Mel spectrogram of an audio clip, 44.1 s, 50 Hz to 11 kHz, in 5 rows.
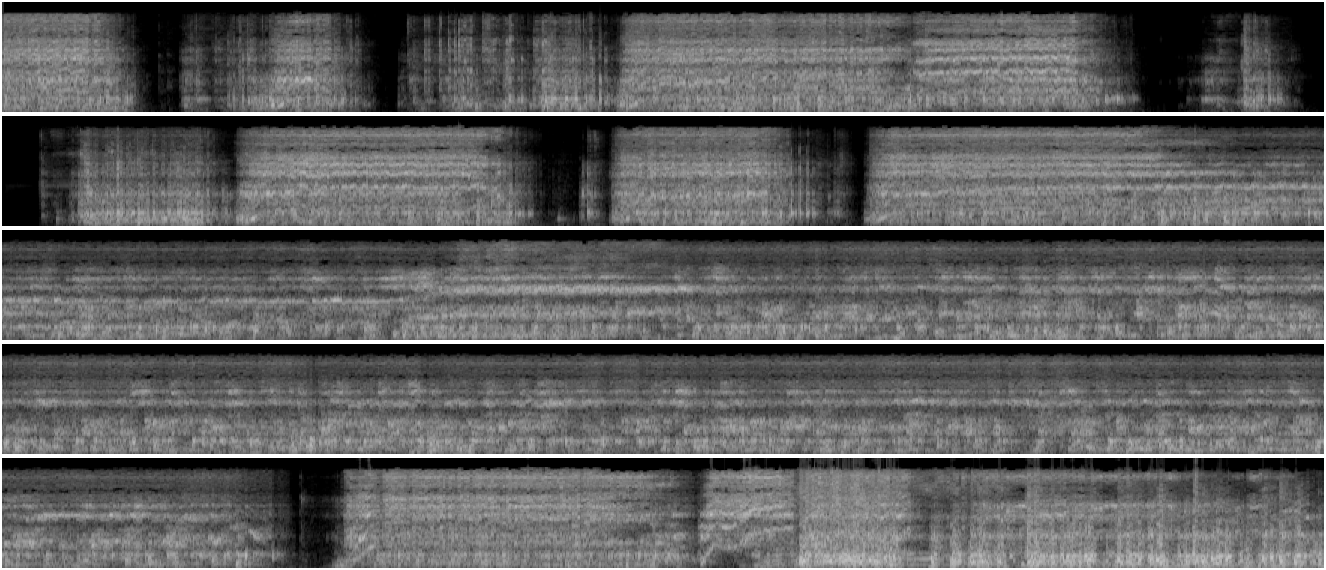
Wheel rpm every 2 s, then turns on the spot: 80, 20, 130, 110, 10, 110, 80, 100, 160, 160, 210, 230, 240, 240, 230, 230, 230, 230, 140, 50, 270, 310.
0-4 6-8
